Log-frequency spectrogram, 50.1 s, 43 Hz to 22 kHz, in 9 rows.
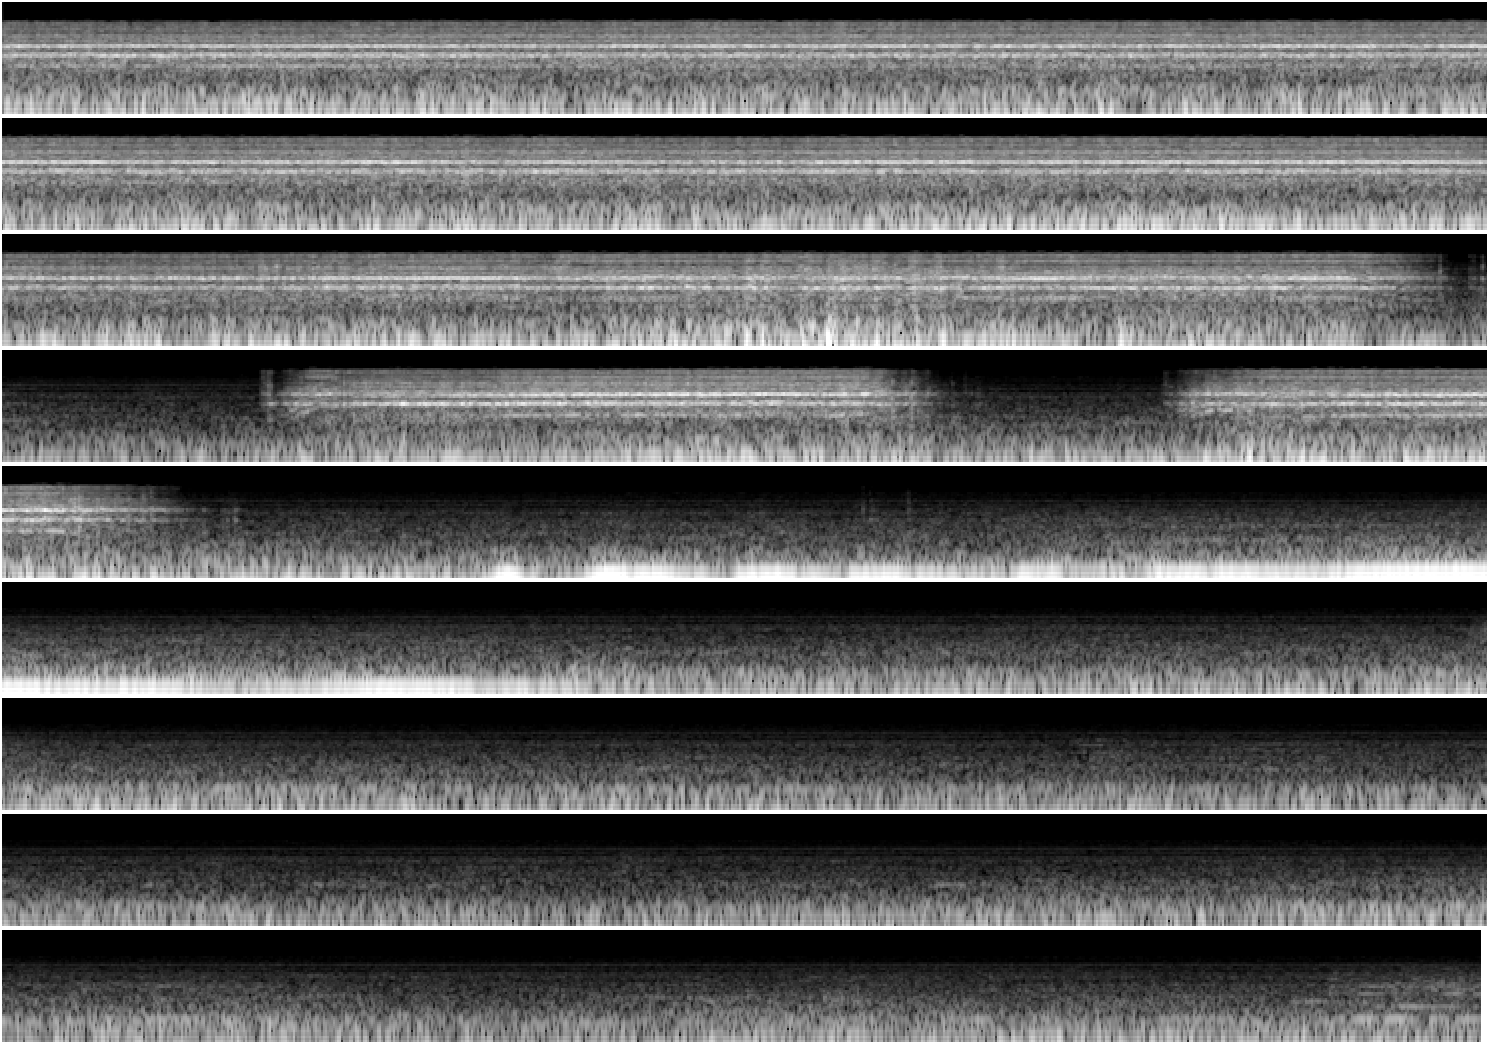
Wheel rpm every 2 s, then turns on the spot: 160, 160, 160, 160, 160, 160, 160, 160, 40, 140, 60, 60, 0, 0, 0, 0, 0, 0, 0, 0, 0, 0, 0, 0, 0.
none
